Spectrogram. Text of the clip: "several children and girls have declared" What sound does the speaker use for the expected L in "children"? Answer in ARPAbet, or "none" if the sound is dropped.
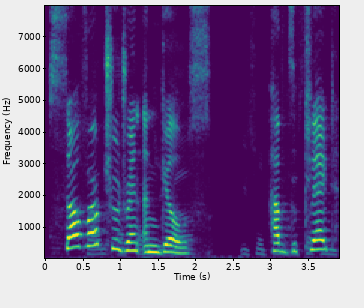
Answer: L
